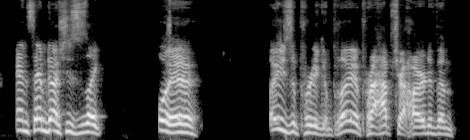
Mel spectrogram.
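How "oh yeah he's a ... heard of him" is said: casual, offhand delivery in a put-on Irish accent. Retelling a manager answering an interview question: Sean Dyche Irish accent. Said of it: "Sam Dyche is a better Irish accent than his Roy Keane".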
